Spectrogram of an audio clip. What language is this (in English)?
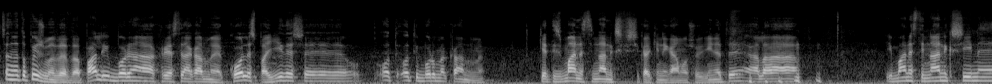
Greek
